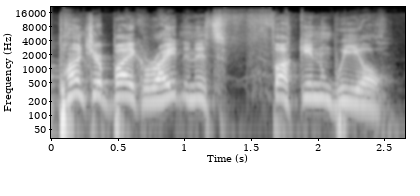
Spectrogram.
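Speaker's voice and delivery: mock threat. Cohost playing out threats to the cyclist, slow and loud. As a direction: spell out the threat word by word.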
